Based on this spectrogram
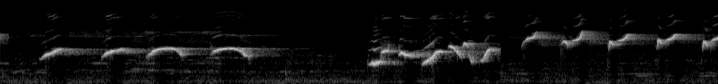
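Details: Caged white-rumped shama in a lure song for sluggish birds: four looping arched whistles, a silent gap, then a rapid jumble of tumbling notes and a series of bright rising phrases.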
